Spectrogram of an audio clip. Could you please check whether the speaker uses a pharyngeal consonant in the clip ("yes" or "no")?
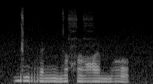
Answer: yes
